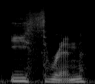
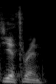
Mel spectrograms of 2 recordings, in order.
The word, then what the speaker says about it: Ythrin: the way i looked it up apparently it's pronounced etheren i've been pronouncing it wrong but i'm going to keep going with you yep i'm going with yathrin that's what i've been saying i ain't going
